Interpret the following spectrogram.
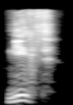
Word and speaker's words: niht: night as in nighttime and I noted that it was originally pronounced Nik and it was spelled niht in Old English with the H representing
